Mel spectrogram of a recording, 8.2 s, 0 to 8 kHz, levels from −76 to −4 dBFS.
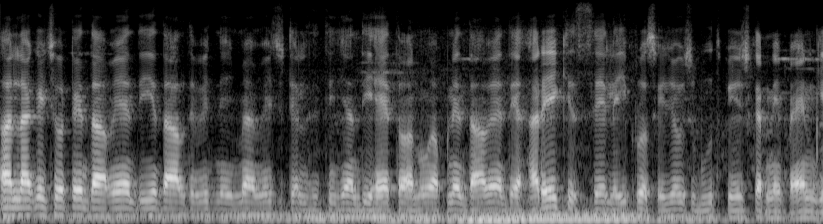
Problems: background sounds at intervals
